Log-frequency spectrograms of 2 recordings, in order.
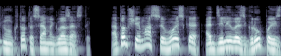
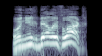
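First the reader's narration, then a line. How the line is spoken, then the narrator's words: Shouting. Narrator (Russian): крикнул тот же голос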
